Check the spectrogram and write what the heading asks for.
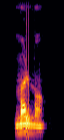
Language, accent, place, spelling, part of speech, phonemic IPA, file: French, France, Lyon, mollement, adverb, /mɔl.mɑ̃/, LL-Q150 (fra)-mollement.wav
- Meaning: 1. softly 2. weakly; feebly 3. effeminately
